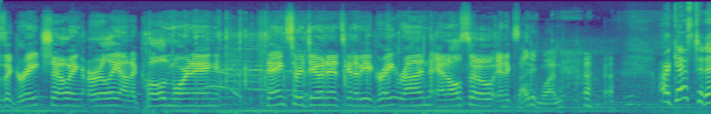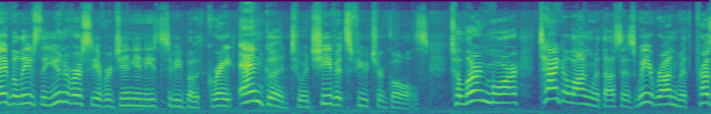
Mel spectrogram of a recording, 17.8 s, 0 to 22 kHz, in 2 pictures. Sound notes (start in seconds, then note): 2.1 crowd cheers; 7.0 laughs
